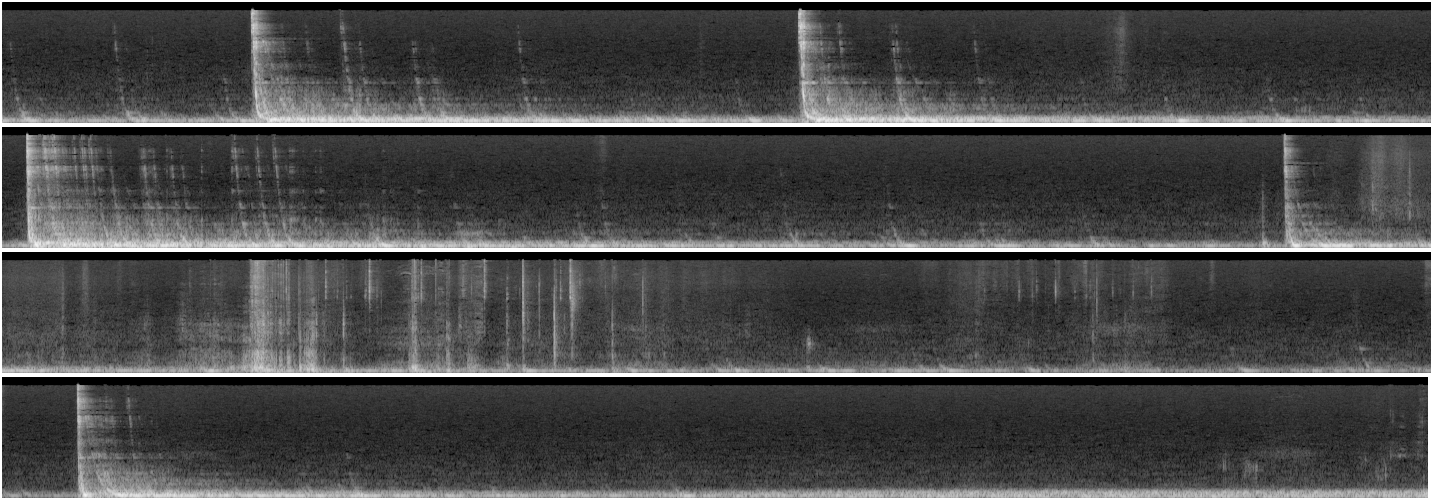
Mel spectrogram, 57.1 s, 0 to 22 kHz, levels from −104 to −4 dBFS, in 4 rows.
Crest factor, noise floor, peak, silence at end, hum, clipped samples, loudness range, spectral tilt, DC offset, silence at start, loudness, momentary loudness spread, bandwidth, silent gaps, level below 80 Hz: 28 dB; -53 dBFS; 0 dBFS; 0 s; none; under 0.1%; 22 LU; -4.5 dB/octave; under 0.1%; 0 s; -27 LUFS; 22 LU; 16.5 kHz; none; -42 dBFS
